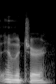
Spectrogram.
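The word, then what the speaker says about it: Imgur: And it's pronounced Imager.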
